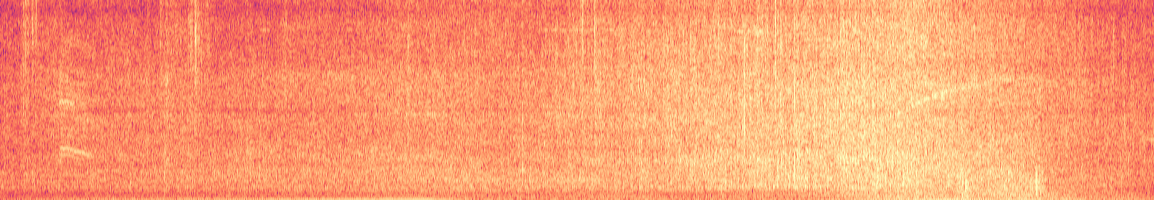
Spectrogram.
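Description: Motor vehicles passing on a road, one after another. An engine hum swells to about four seconds in and eases off, then a second, louder vehicle passes nine to ten seconds in and fades away.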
